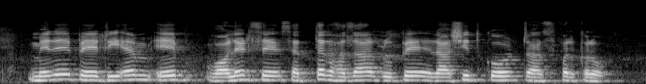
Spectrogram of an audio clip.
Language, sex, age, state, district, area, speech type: Urdu, male, 18-30, Bihar, Purnia, rural, read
